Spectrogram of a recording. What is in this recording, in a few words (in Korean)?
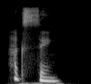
"학생" 단어 여자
